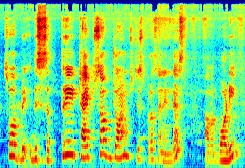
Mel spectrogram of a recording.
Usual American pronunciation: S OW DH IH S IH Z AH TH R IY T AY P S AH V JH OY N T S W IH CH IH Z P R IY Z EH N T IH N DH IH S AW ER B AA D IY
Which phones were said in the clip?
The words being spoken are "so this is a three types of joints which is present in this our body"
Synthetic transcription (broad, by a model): S OW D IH S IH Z AH T R IY T AY P S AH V JH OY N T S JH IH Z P R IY S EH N IH N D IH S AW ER B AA D IY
